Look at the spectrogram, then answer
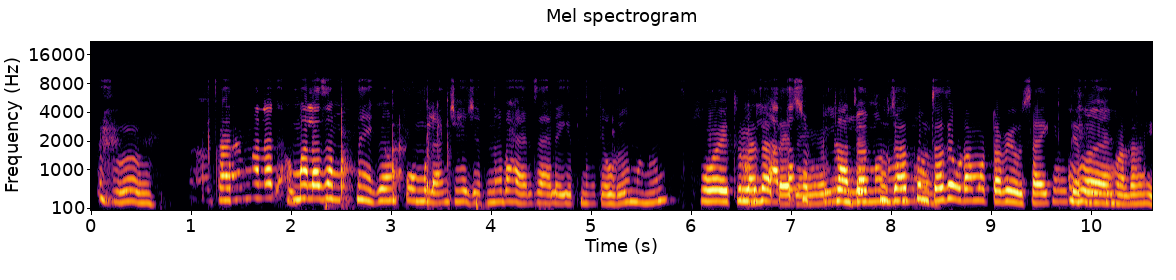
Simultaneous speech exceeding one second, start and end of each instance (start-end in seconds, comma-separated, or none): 6.6-8.2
